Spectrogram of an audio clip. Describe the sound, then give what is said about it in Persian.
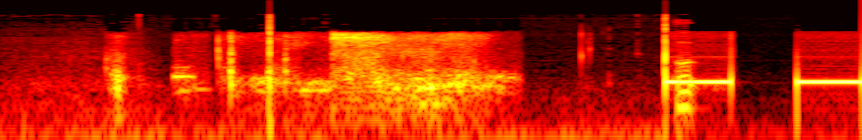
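A busy tone after a telephone call to a reporter cuts off. Garbled line noise and a voice come first, then two short, loud, steady beeps of equal pitch. “تماس ما متاسفانه با امید زهیرمل خبرنگار ما در ارگ ریاست جمهوری قطع شد.”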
